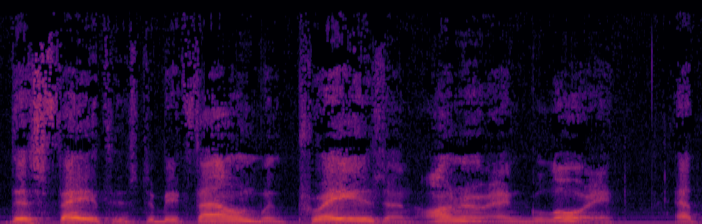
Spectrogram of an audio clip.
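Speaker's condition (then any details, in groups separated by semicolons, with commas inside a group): ALS; ALS (amyotrophic lateral sclerosis, Lou Gehrig's), nerve disease attacking nerves and muscles; slurred, slow speech, choking, spitting, swallowing problems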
